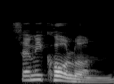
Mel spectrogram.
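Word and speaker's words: semicolon: 세미콜론, 미국식 발음은 세마이콜론이라고도 하는데요.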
